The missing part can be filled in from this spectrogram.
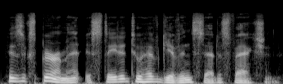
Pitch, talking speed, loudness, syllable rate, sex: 105 Hz, 170 wpm, -16 LUFS, 5.9 syllables/s, male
